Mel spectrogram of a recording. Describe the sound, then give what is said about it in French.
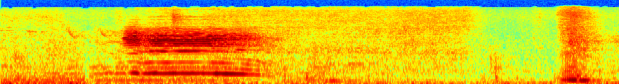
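A single goat, stuck in a farm building, lets out a loud, wavering bleat, followed by quieter shuffling and a brief second cry at the end, echoing indoors. “Ça, si on n'est pas régulièrement au bâtiment, la chèvre, elle est coincée là, je euh, je sais pas comment elle a fait son compte, mais euh, au bout de quelques heures, elle pourrait très bien.”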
